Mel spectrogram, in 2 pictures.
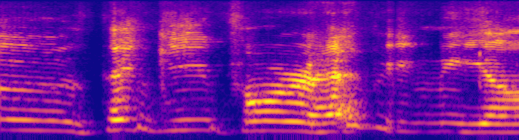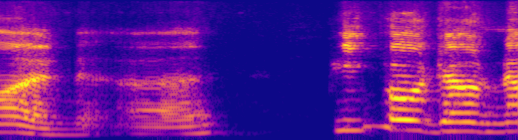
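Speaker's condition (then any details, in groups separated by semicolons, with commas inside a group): Cerebral palsy; since birth, born not breathing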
